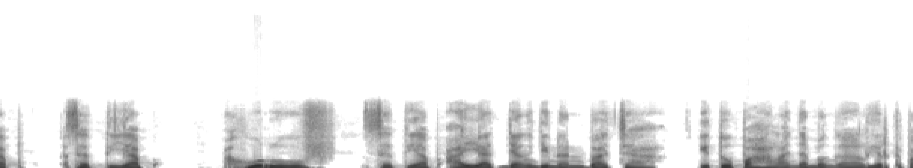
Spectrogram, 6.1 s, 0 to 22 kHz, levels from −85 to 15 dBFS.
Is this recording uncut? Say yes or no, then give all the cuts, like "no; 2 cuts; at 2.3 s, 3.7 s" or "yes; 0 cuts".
yes; 0 cuts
